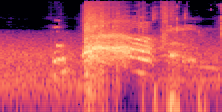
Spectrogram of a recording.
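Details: Domestic cat snarling loudly at another cat while both patrol a garden in an aggressive encounter; a sudden harsh, raspy burst of about half a second with a softer tail, followed by a clatter as the camera drops.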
